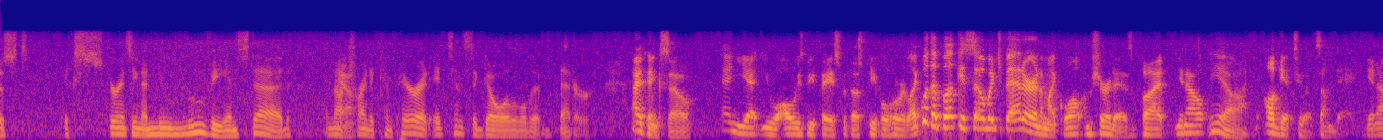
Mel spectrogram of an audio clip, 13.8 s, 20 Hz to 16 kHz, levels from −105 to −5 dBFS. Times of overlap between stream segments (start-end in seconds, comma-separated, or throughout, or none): none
